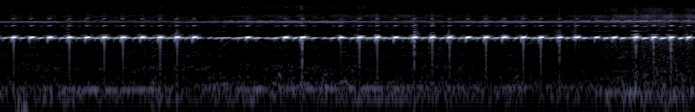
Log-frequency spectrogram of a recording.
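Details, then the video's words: A Leptodactylus mystacinus frog calls to advertise, a run of crisp, short whistled notes, fast at first and briefly broken near two seconds, then resuming at roughly two to three notes per second over a faint high continuous tone. "Leptodactylus mystacinus (Advertisement Call)"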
